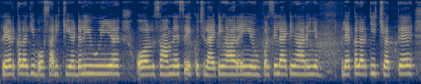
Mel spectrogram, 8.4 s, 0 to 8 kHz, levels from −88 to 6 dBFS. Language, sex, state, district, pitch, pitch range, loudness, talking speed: Hindi, female, Chhattisgarh, Bastar, 250 Hz, 240-255 Hz, -14 LUFS, 200 wpm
